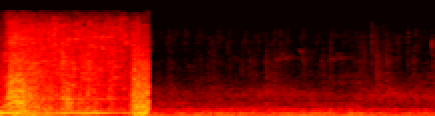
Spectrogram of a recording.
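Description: Window glass shattering as a man is pushed through it: a loud crash of breaking glass that lasts about a second and a half and cuts off suddenly, over a low steady hum. A faint low rumble follows.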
